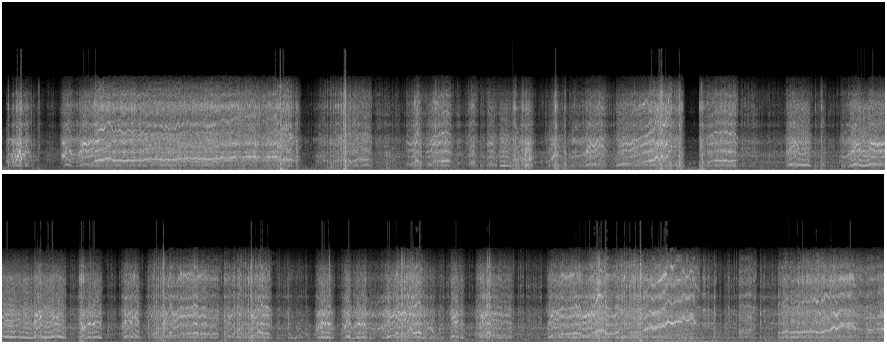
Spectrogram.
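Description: Tyres of a model car scrape and rumble over a track.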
